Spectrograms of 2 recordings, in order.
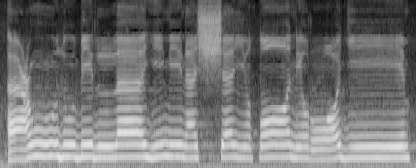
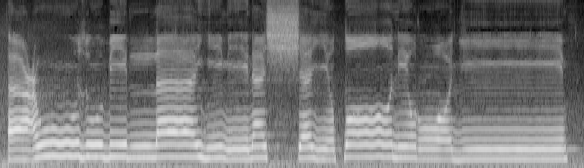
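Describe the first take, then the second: First: It is recited slowly, slightly quicker than very slow. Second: It is recited very slowly and calmly. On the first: "lebih cepat tetapi tetap tetap lambat" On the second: "lebih tenang dan perlahan-lahan"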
